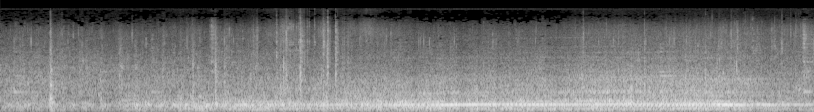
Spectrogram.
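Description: A boat travels along the coast with a steady rush of wind and water and a low droning hum that rises and holds, loud and continuous throughout with no voices.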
